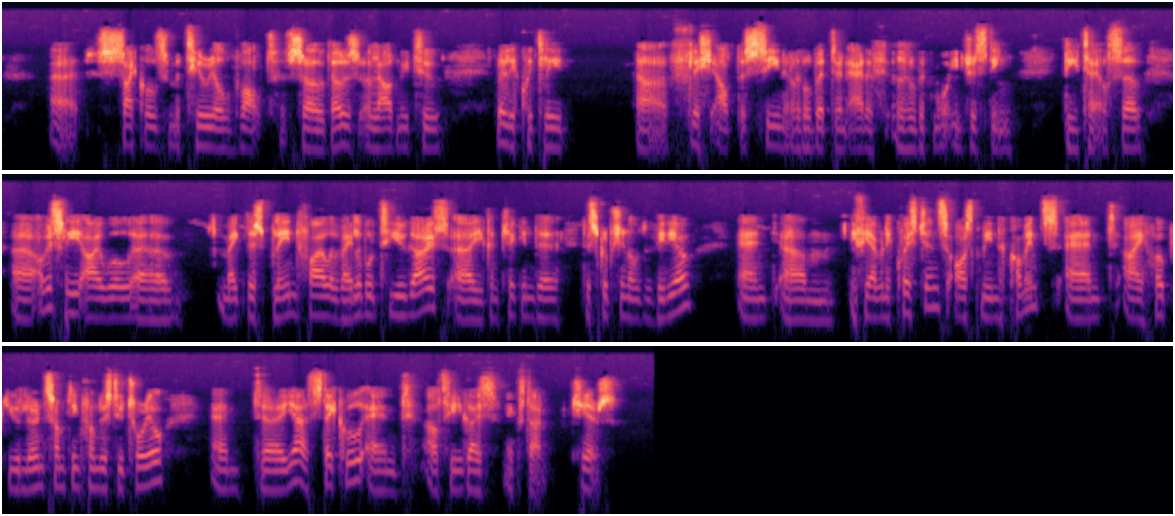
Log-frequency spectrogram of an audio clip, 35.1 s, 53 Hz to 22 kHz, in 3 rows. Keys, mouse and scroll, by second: 12.7 shift+middle click.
